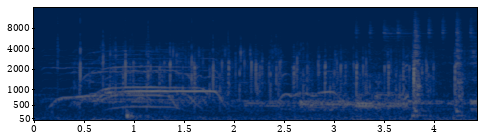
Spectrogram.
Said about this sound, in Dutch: Lieve mensen, mag ik een applaus voor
